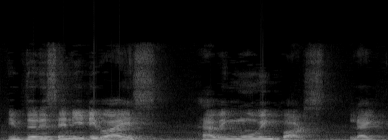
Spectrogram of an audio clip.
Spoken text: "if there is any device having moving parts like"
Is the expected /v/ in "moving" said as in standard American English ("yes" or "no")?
yes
